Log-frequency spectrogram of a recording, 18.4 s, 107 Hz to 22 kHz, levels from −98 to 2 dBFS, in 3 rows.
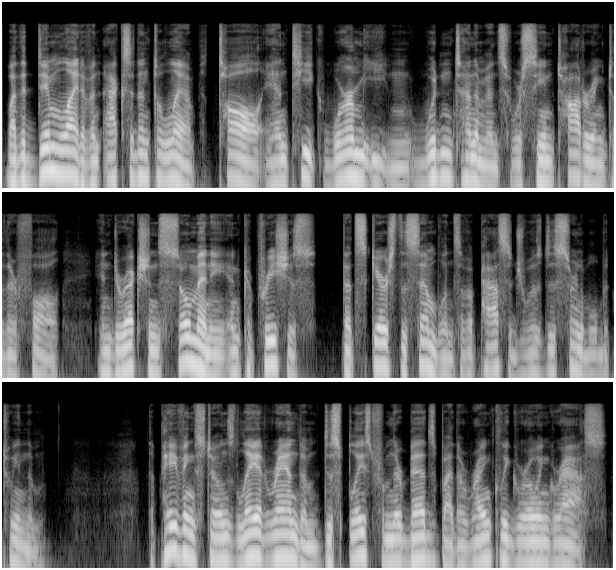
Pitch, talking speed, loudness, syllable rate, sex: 120 Hz, 170 wpm, -20 LUFS, 5.2 syllables/s, male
